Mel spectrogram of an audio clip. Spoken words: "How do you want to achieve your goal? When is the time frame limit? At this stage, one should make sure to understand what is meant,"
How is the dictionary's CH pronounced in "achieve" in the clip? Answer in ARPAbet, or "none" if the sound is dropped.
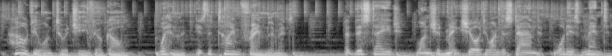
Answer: CH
